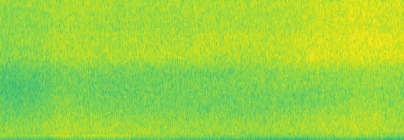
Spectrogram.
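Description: Storm surf breaking against a breakwater and pier, a steady roar of wind and water. A faint steady tone stops a little under three seconds in.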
